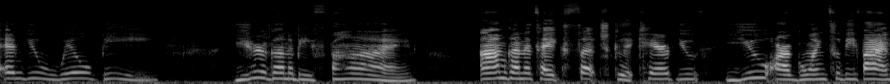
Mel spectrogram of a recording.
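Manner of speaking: slow, soft reassuring promise; reassuring nurse. Retold or imitated. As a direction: comfort her, gently and slowly. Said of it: "she reassured me".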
